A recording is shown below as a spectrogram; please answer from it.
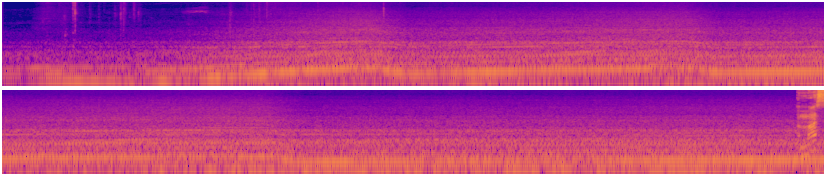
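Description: A Mahindra PikUp Karoo Storm pickup holds a loud, steady engine drone up close, its pitch climbing through gear changes as it accelerates hard from a standstill, with no talk over it.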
